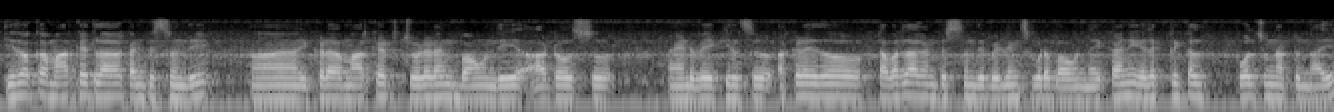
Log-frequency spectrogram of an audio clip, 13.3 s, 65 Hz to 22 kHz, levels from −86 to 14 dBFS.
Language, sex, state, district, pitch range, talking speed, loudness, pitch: Telugu, male, Telangana, Karimnagar, 130-140 Hz, 110 wpm, -19 LUFS, 135 Hz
